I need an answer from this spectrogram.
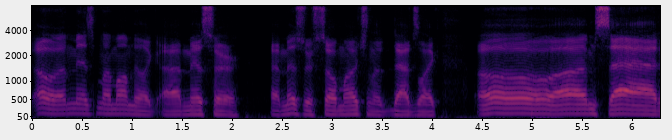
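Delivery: mock monotone delivery, like kids. Retelling how the kids in a movie talked: imitating monotone kids. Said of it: "all the kids sound really monotone".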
